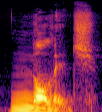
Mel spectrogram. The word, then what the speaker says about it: knowledge: It's not a Kn, it's just a N.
